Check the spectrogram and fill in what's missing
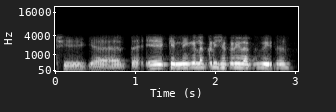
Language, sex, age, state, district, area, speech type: Dogri, male, 30-45, Jammu and Kashmir, Reasi, urban, conversation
